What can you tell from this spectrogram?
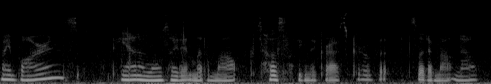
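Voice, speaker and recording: The voice is quiet and moves at a very fast pace. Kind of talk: casual gameplay commentary. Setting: home recording.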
